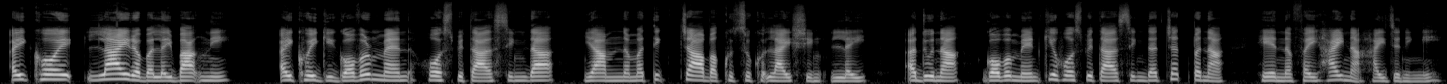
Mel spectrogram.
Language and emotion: Manipuri, neutral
